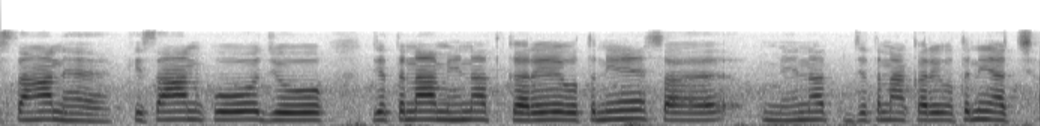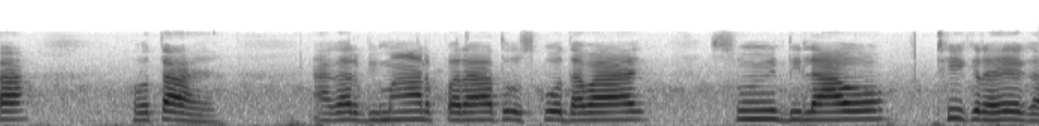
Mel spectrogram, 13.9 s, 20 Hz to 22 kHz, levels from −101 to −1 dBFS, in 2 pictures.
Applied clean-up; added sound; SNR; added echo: none; none; none; none.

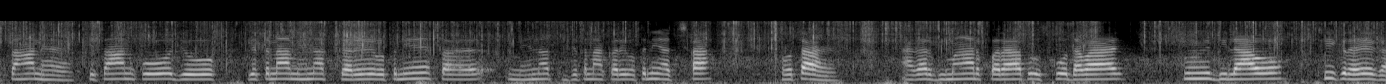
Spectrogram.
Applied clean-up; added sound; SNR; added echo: none; Crumpling, crinkling; 16 dB; none.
